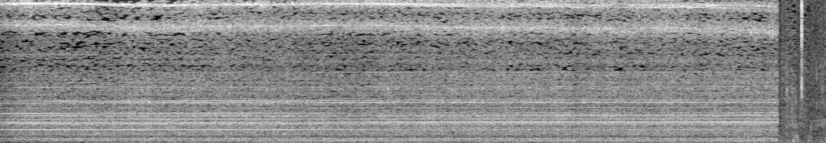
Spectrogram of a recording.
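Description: Passenger aircraft's engines running steadily, heard from inside the cabin: a dense rush with a steady whine of several high tones on top. It cuts off suddenly near the end.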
